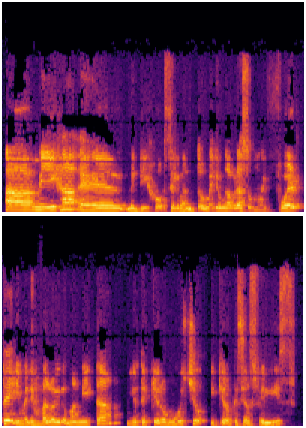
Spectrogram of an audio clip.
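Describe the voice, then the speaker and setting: A woman's voice: medium pitch, moderate pace, creaky, hardly any pauses. A middle-aged woman with an Ecuadorian accent, earnestly telling her life story as an interview guest and acting out what others said to her. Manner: earnest, animated storytelling with quoted dialogue.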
